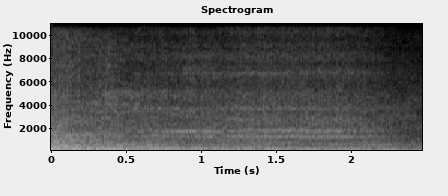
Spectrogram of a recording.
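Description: Tyrannosaurus rex roar sound effect: one long, harsh roar that is loudest at the very start and holds steady.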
